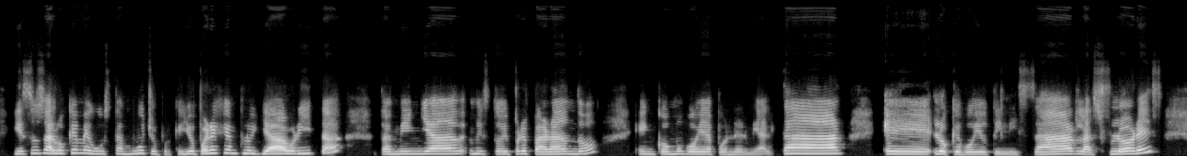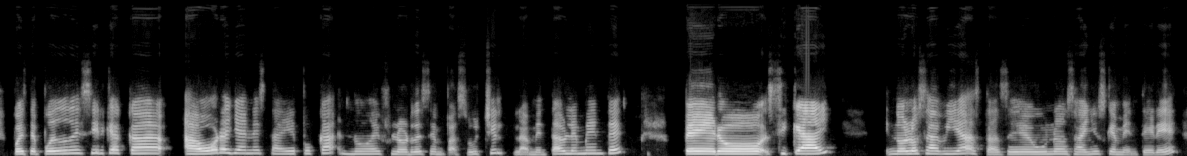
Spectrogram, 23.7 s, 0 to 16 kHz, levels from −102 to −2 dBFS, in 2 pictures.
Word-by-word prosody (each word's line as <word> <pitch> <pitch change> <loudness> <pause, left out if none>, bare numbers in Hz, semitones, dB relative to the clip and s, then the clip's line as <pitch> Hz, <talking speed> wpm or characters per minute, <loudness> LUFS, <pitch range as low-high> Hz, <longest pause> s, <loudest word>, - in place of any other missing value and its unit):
Y 270 - -1
eso 270 +5 -8
es 325 +1 -6
algo 315 -1 +4
que 355 - -2
me 335 -2 -2
gusta 270 0 -7
mucho, 280 +1 -6
porque 245 0 -12
yo, 275 0 -2
por 305 - +2
ejemplo, 335 -2 -3
ya 145 +1 +6
ahorita 300 - 0 0.5
también 260 +1 -4
ya 275 +1 +3
me 280 0 -6
estoy 260 -1 -7
preparando 260 +1 0 0.4
en 245 -1 -7
cómo 255 +2 -5
voy 250 -1 -1
a 245 - -3
poner 115 - -9
mi 110 -1 -10
altar, 300 0 +4 0.4
eh, 255 -2 +1
lo 265 -2 +3
que 245 -1 -2
voy 235 0 -2
a - - -3
utilizar, 235 - 0
las 240 -3 -1
flores, 275 +7 +3 0.5
pues 260 0 +1
te 265 - -2
puedo 275 +3 0
decir 335 0 -4
que 350 - +1
acá 315 0 +2 0.2
ahora, 295 +7 +4
ya 345 -1 -2
en 325 - -8
esta 305 -4 -8
época, 300 +4 -4 0.2
no 260 +1 -7
hay 265 0 -6
flor 235 -2 -6
de 250 +1 -4
cempasúchil, 250 +6 -9
lamentablemente, 295 +9 -3 0.7
pero 265 -1 +7
sí 295 -1 -8
que 300 +2 +4
hay, 290 +1 +9 0.6
no 270 +1 0
lo 290 +1 +3
sabía 285 -1 0
hasta 275 - -6
hace 240 +1 -5
unos 250 +1 -6
años, 240 +2 -5
que 250 - -4
me 225 - -8
enteré 215 +4 -5
265 Hz, 165 wpm, -22 LUFS, 250-300 Hz, 0.7 s, hay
